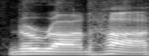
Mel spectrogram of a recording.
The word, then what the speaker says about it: Naranja: El Rey de Naranja directly translates to the Orange King, not Orange Warning, and it's pronounced Naranja, Spanish.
